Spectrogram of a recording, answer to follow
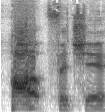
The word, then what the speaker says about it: Hertfordshire: Hertfordshire.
